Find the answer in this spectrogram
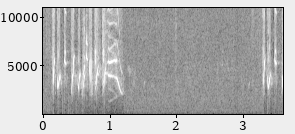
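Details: Goldfinch singing a fault-free song for teaching young birds: a quick one-second flurry of liquid, bouncing notes ending in a downward slur, then quiet and a brief restart of twittering.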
